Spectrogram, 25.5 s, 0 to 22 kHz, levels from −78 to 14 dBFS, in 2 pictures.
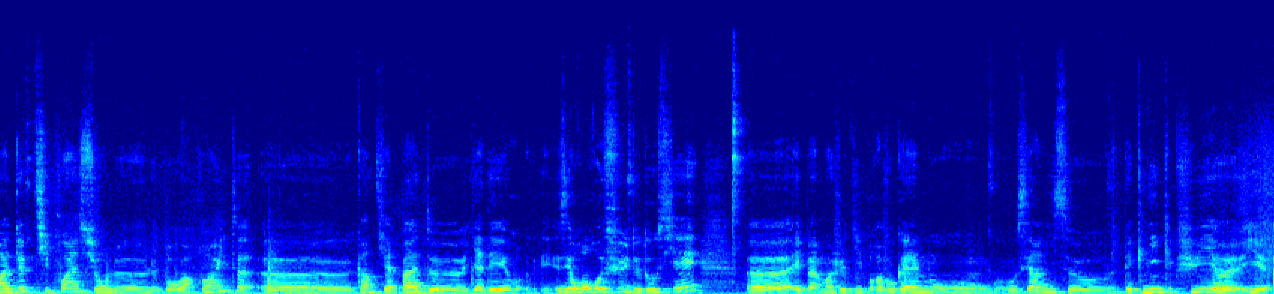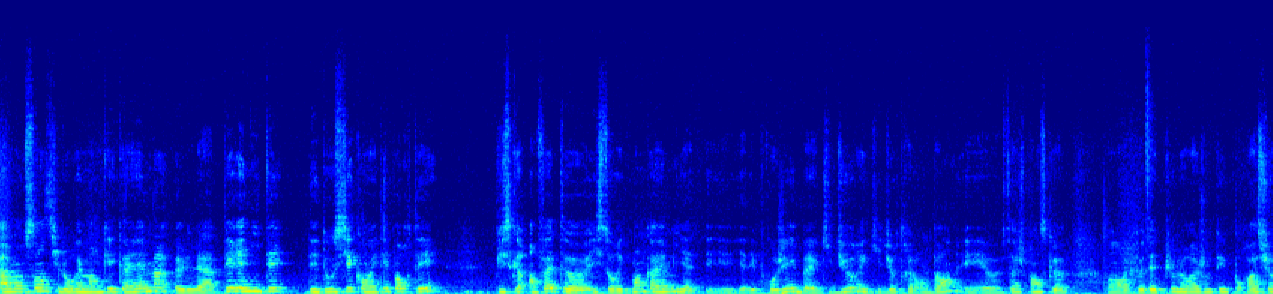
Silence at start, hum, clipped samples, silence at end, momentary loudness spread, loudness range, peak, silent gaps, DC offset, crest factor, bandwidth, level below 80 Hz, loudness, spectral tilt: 0 s; none; under 0.1%; 0 s; 11 LU; 6 LU; -10 dBFS; none; under 0.1%; 18 dB; 20 kHz; -44 dBFS; -27 LUFS; -6 dB/octave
